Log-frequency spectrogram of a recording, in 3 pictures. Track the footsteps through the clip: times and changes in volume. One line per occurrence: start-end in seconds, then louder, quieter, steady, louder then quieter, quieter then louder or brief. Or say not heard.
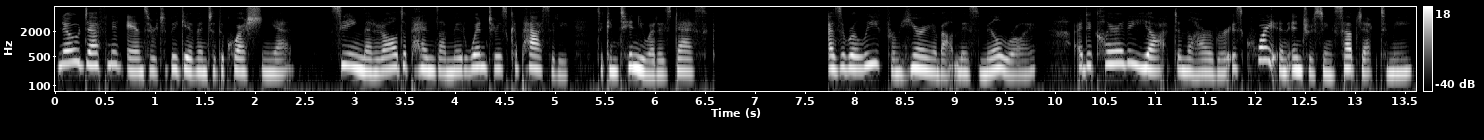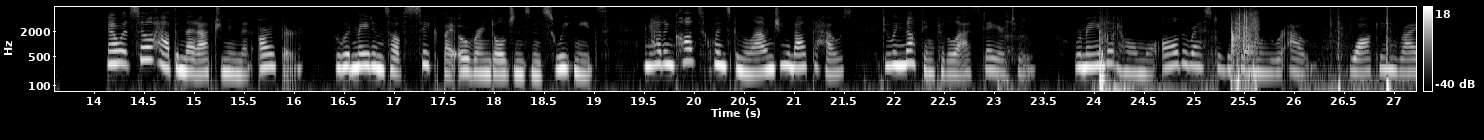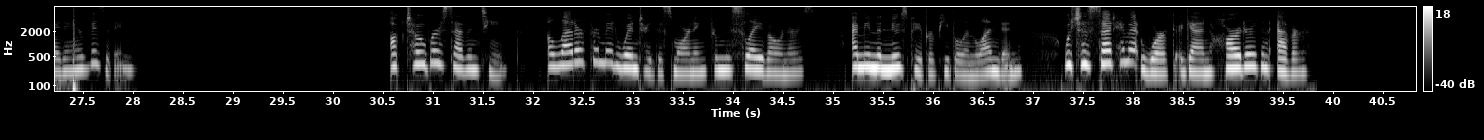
21.6-27.4 louder then quieter.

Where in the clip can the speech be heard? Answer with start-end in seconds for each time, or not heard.
0.0-6.5, 7.7-28.0, 30.6-39.8.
